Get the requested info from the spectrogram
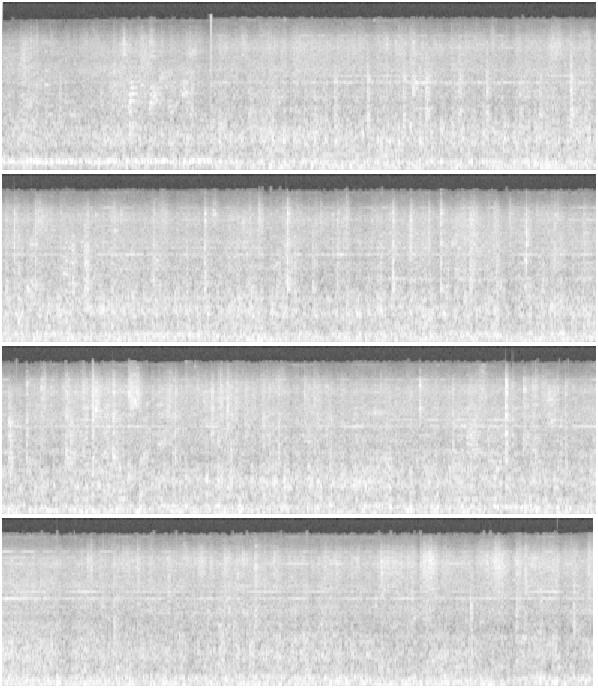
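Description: A moving suburban train: steady rumble of the running gear with irregular clicks and clatter of the wheels over the rails. A low hum at the start fades out after a few seconds.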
